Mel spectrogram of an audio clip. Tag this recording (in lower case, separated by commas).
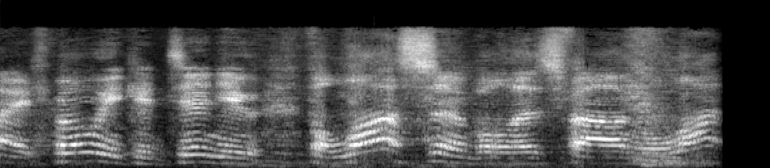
speech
